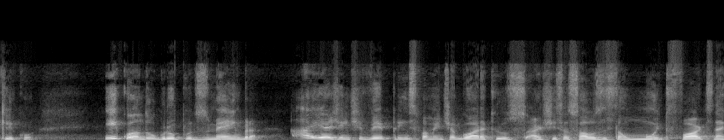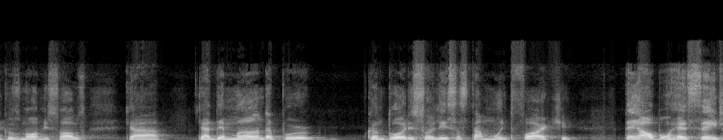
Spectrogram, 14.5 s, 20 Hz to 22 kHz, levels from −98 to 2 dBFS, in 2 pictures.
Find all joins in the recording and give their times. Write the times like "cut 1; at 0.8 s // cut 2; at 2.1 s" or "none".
cut 1; at 13.4 s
